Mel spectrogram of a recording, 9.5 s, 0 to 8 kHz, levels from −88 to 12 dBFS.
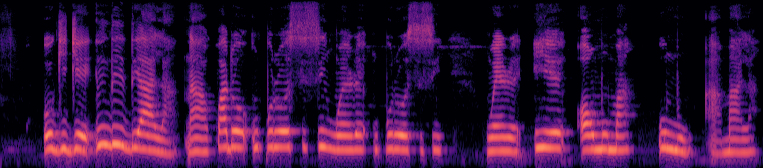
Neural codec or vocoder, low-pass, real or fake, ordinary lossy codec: none; none; real; none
